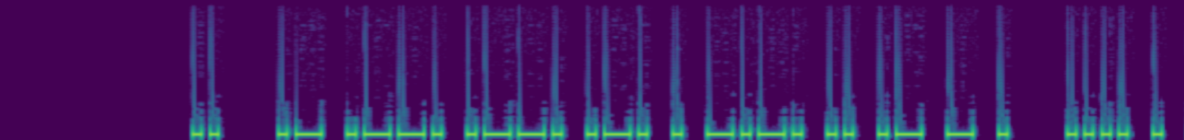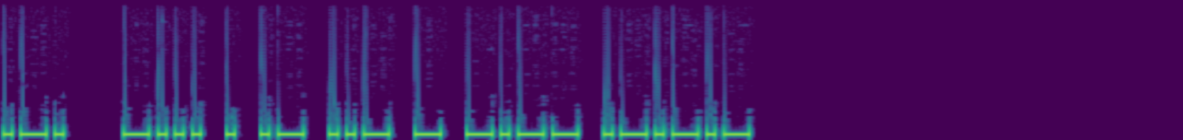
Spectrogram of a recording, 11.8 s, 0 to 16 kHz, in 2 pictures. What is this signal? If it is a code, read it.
Morse code, heard as a keyed tone, about 28 wpm, 700 Hz. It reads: I APPRECIATE HER BEAUTY.
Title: Sentences from Top 1300 Words 28wpm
